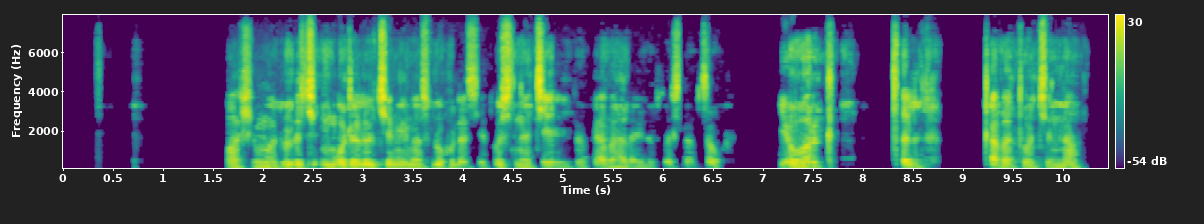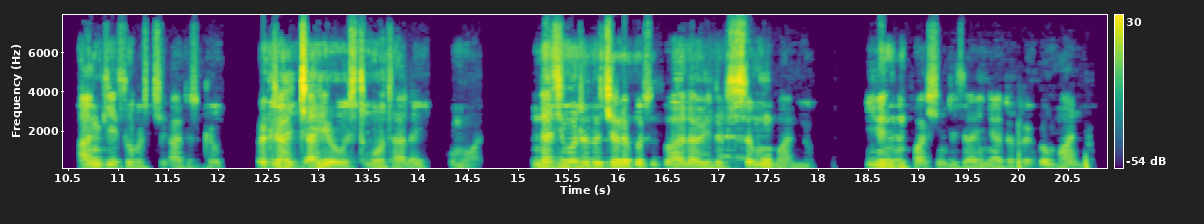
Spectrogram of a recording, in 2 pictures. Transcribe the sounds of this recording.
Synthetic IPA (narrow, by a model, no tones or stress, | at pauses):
faʃɪnmod̪mo̞d̪əlo̞t͡ʃːjɛmːiməs̬luɦulət̪ːse̞t̪ʰo̞t͡ʃːnət͡ʃʼjɛit̪jopʼːjabahlawilɨβso̞t͡ʃːləβsəw | jɛwɔɾkʼ | t̪ʼɨlf | kʼəβət̪ʰo̞t͡ʃːɨnːa | ʔaŋɡe̞t̪ʰwot͡ʃːad̪ɾɡəw | b̥əɡɨɾat͡ʃʼːajɛwʊst̪ʼbo̞t̪ʰalajtkʼumə̰wa̰l | ʔɨnːəzːihmo̞d̪əlo̞t͡ʃːjɛləbːəsut̪̚bahlawilɨβssɨmumanːəw | jɪhɨnːɨnfaʃɪnd̪izajɪnjad̪ərːəɡəwmanːəw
